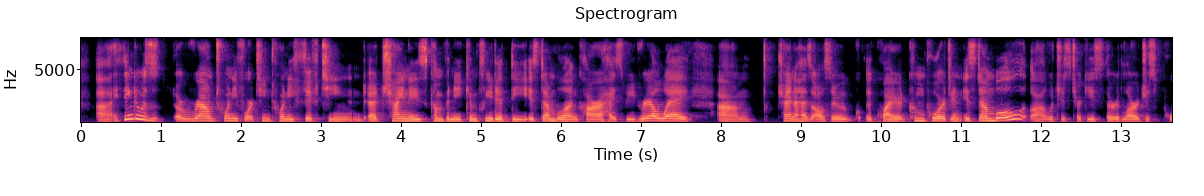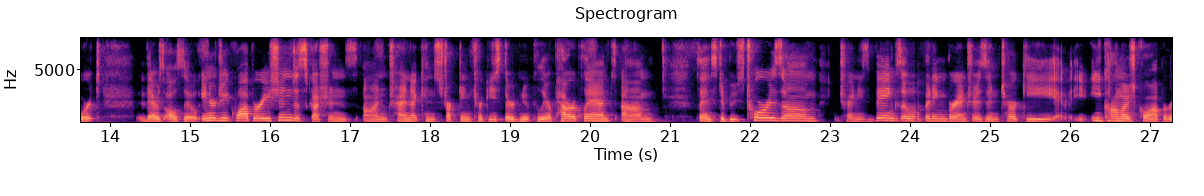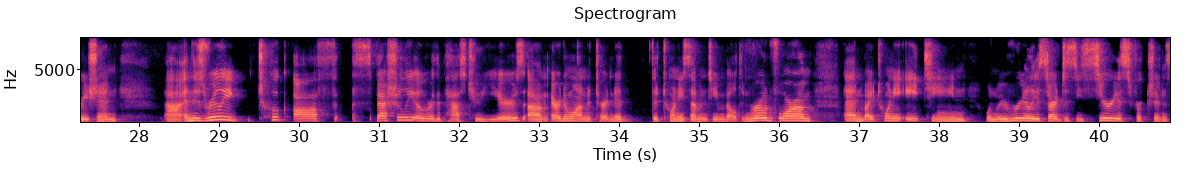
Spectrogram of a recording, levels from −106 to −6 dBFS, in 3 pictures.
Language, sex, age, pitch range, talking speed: English, female, 20-39, 175-205 Hz, 135 wpm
